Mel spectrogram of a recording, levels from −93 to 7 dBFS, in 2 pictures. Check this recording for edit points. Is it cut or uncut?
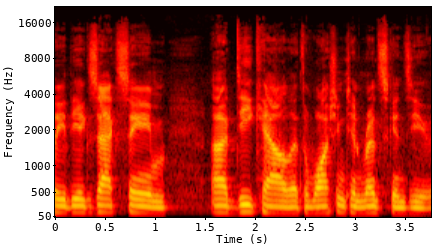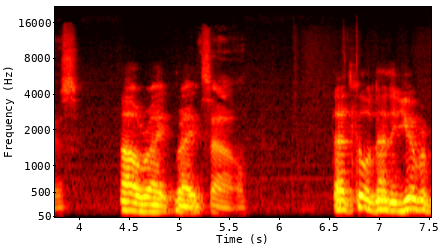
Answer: uncut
